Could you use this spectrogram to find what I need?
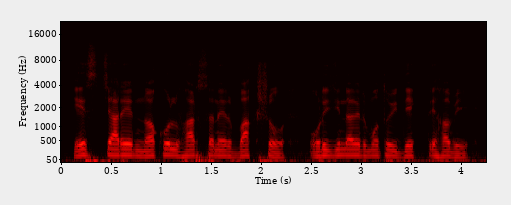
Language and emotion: Bengali, neutral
